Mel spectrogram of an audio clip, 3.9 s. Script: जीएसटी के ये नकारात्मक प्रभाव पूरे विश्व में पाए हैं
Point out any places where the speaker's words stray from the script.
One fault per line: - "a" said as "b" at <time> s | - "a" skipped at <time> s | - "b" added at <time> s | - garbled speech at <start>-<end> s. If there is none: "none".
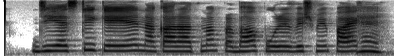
none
